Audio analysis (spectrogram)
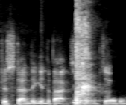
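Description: A single sharp, breathy sneeze bursts out mid-conversation among people at a tabletop role-playing game session, loud and brief, with talking before and after it.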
